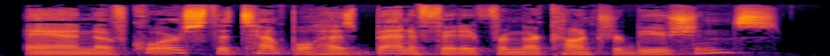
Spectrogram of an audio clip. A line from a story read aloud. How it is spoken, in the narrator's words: Akitata remarked dryly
